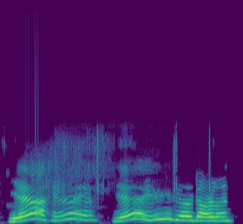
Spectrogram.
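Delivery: high, sing-song voice for the horse; high cooing pet talk. Real, not acted. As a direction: coo up high to a horse you love. Talking sweetly to the horse.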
